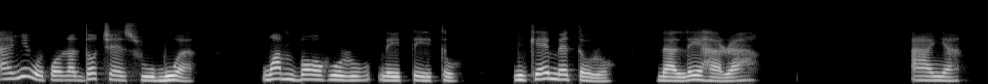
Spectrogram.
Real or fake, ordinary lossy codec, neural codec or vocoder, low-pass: fake; none; codec, 16 kHz, 0.8 kbps, ZipCodec; 7.2 kHz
